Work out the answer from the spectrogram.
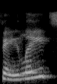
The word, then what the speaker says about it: phthalates: never pronounce this but it's like a weird beginning that makes me sound like i have a lisp it's like p-h-t-h a-l-a-t-e-s if someone wants to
